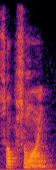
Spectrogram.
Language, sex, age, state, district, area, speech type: Bengali, male, 18-30, West Bengal, Uttar Dinajpur, urban, spontaneous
